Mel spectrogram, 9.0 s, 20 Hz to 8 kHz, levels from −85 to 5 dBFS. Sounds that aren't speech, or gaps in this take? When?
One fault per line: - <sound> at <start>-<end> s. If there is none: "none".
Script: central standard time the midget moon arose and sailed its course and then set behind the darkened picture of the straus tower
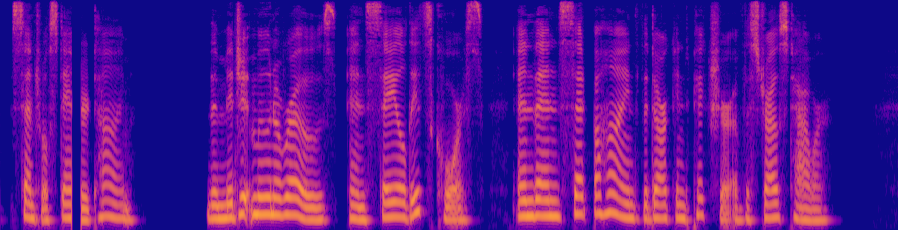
- dropout at 0.7-0.8 s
